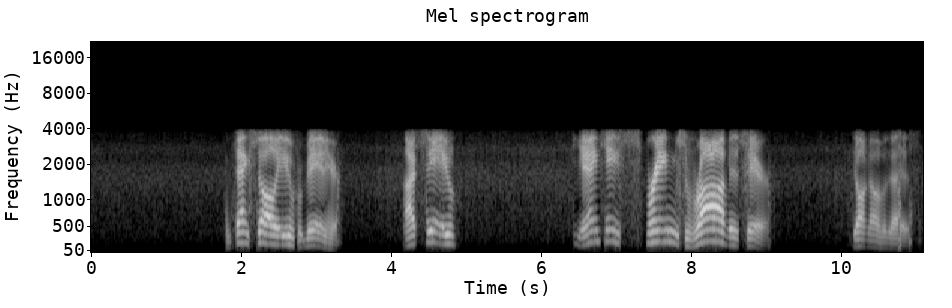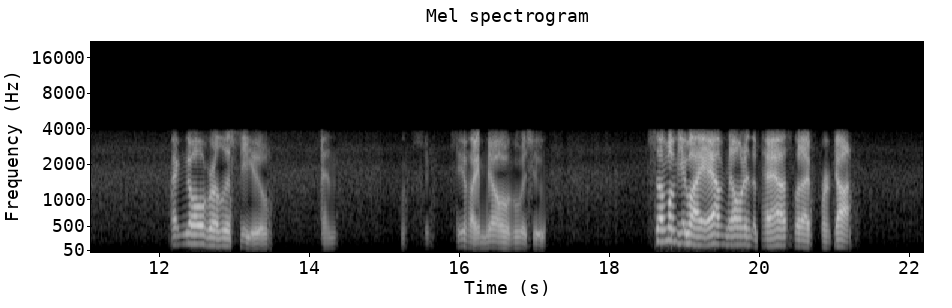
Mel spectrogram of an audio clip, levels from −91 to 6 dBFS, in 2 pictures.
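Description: Throughout the speech, a faint mains buzz sits well below the voice: spiky 50 Hz interference whose harmonics stack as evenly spaced horizontal lines up the spectrogram. The whole clip also passes through an LPC-10 vocoder, heavily damaged, consistent with a roughly 2.4 kbit/s channel. Each frame becomes a pulse-driven or noise-driven buzz, giving robotic speech with stray hiss and nothing above 3.8 kHz.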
